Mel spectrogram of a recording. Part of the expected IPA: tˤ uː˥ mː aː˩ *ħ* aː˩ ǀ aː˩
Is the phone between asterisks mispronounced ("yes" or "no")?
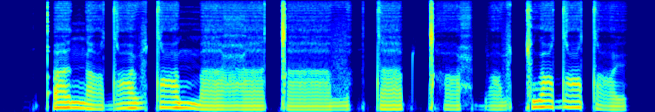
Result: yes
